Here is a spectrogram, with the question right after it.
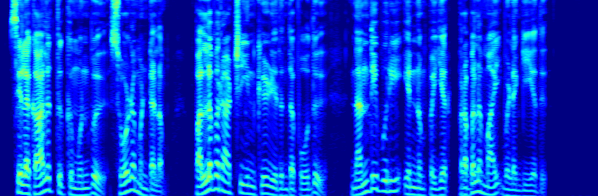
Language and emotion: Tamil, neutral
